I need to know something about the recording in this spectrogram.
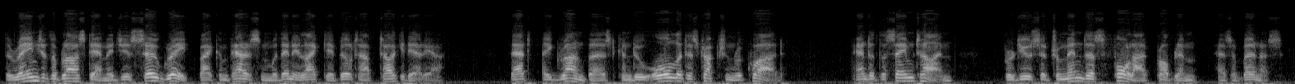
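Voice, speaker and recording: A man of medium pitch reads scripted narration for an instructional film. His manner is formal and explanatory. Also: expressive, normal speed, fairly bright tone, rough recording.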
